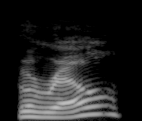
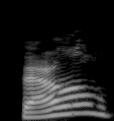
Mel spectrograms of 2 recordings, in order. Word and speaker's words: Pharrell: it's the accent yeah. on the second syllable that I'm having trouble with.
